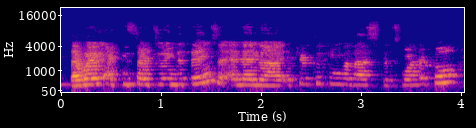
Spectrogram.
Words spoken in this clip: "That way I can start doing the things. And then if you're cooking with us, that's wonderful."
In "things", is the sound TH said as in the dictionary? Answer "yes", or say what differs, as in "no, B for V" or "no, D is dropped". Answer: yes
